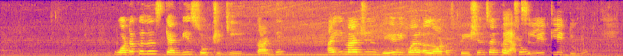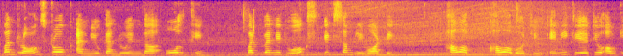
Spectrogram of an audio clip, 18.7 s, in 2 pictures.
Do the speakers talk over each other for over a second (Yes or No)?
No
